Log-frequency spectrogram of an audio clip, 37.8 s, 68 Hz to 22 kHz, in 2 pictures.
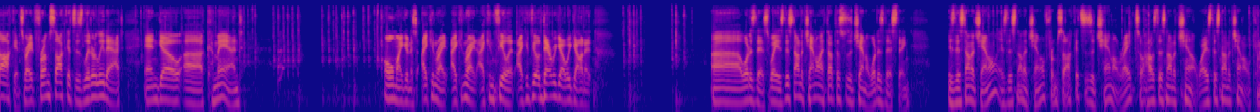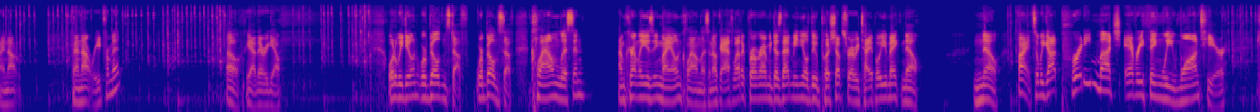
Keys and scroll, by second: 0.0-5.6 typing, 0.8 ctrl+c, 7.6-9.8 typing, 10.0 ctrl+c, 11.1-12.4 typing, 14.5-15.2 typing, 16.8 ctrl+o, 17.1 ctrl+c, 17.7-24.1 typing, 23.6 ctrl+c, 24.1 ctrl+:, 24.2 Return, 33.8-37.8 typing.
